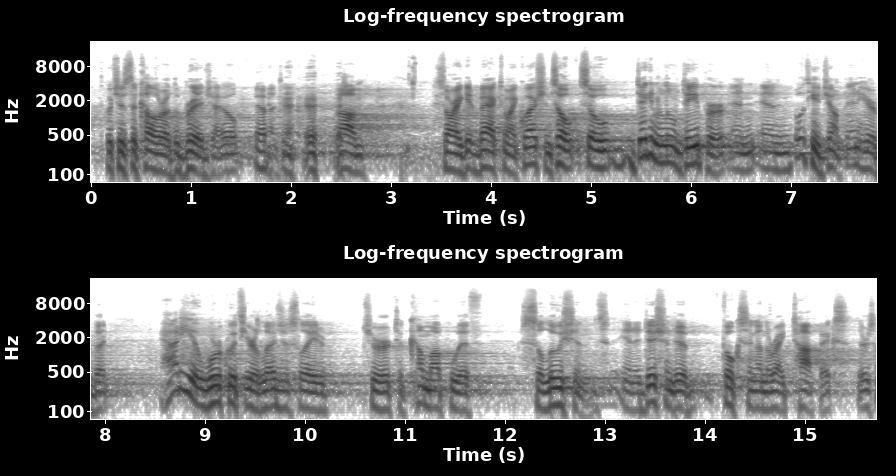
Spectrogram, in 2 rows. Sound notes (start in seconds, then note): 1.6 laughter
